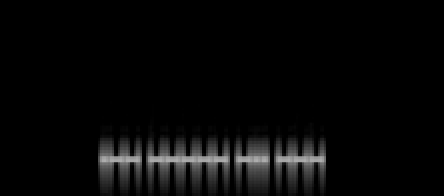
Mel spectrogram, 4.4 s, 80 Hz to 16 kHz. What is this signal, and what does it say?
Morse code, heard as a keyed tone, about 30 wpm, 700 Hz. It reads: W0DO
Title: USA Call Signs - 4 Characters - 3x Character Spacing - 30wpm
